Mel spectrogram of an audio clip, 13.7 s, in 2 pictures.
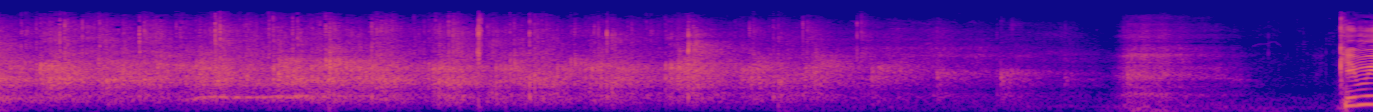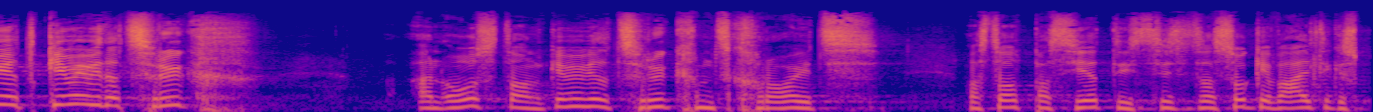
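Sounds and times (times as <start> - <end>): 
audience applause: 0.0 - 5.5
faint cheer: 0.8 - 2.0
speech: 6.7 - 8.2, 9.0 - 13.7.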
